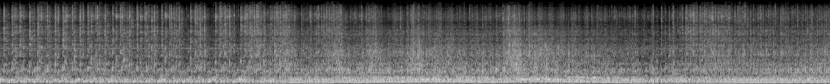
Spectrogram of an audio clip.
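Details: BluePrint 396 crate engine for a 1970 Camaro SS, first run after oil priming and timing check: lumpy but steady idle, clean blips, no knocks or rattles; normal, though owner notes a slightly different rev sound, possibly flywheel or headers.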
